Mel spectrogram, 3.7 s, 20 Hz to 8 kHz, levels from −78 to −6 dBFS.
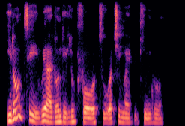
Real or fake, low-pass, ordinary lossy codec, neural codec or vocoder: fake; 7.2 kHz; Opus, 24 kbps; vocoder, 44.1 kHz, 128 mel bands, Pupu-Vocoder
